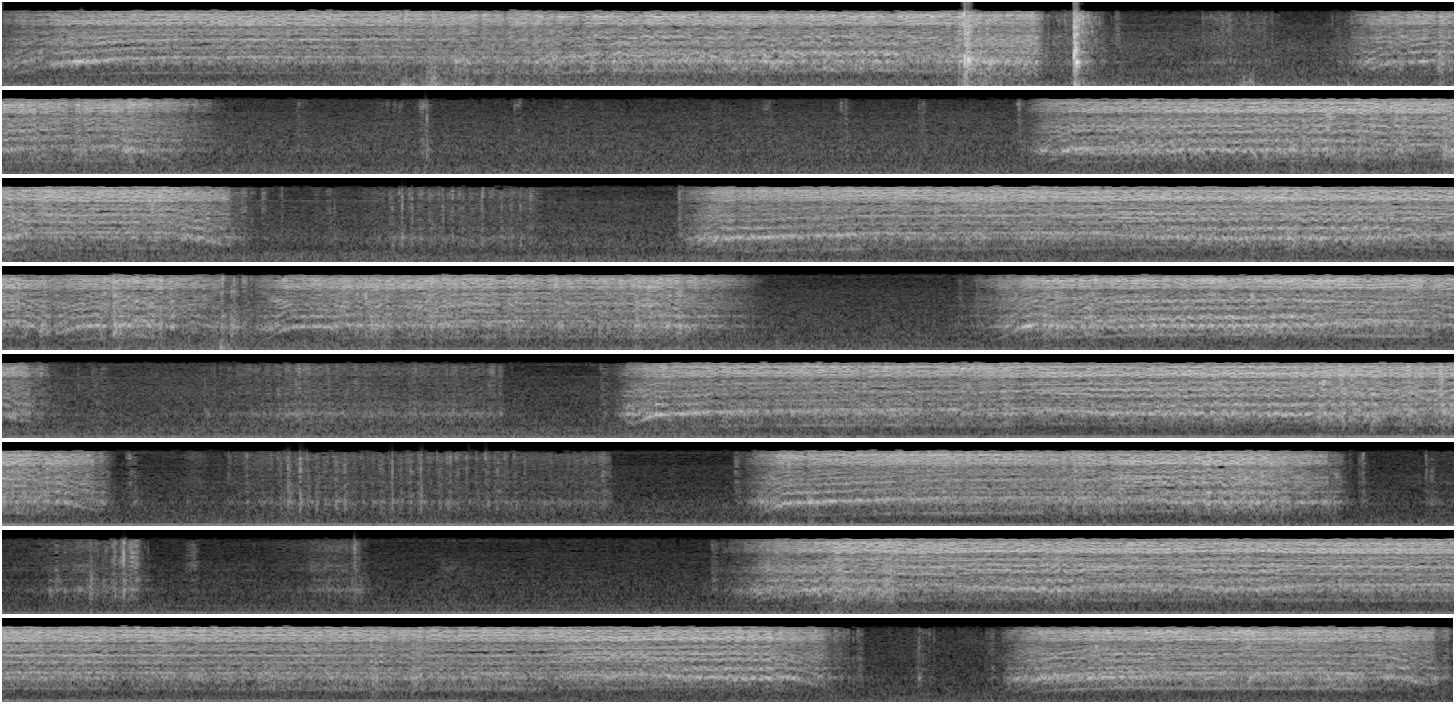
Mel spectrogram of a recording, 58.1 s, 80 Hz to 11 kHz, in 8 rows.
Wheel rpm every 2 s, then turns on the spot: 130, 160, 100, 70, 10, 0, 110, 130, 20, 140, 150, 100, 80, 90, 90, 20, 130, 160, 60, 20, 140, 60, 10, 40, 160, 160, 160, 70, 130.
28-32 36-38 42-44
